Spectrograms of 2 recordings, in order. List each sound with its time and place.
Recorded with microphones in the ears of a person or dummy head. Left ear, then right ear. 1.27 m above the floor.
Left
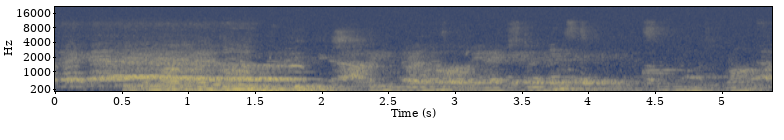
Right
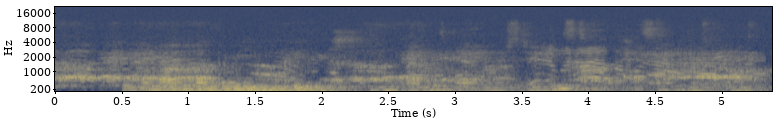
0.5 s a man speaking: 25° right (ahead or behind), 2 m
2.4 s a man speaking: 55° right (ahead or behind), 8 m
